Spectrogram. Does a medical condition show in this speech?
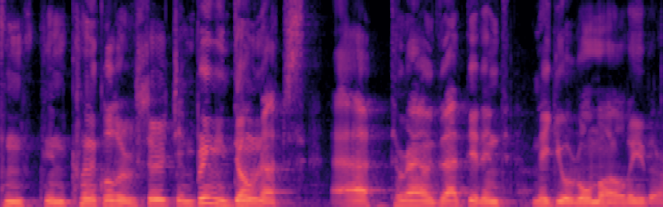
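Yes: cerebral palsy; affects movement and speech, delayed walking and talking; diagnosed at age four.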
